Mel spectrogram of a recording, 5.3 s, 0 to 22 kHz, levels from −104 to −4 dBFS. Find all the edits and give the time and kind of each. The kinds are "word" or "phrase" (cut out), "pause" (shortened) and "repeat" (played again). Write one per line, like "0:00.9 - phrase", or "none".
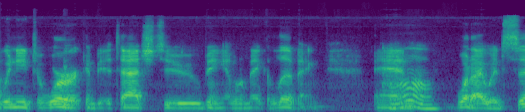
none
